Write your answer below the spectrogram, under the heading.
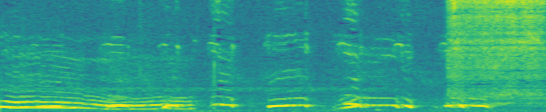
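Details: Long Coat German Shepherd puppies playing in the rain give high, wavering whines with rich harmonics, several rising-then-falling whimpers in quick succession, broken by short pauses, before a burst of hissing noise at the end.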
